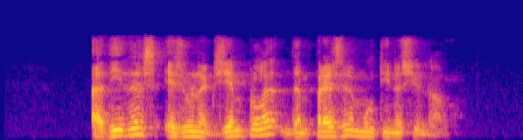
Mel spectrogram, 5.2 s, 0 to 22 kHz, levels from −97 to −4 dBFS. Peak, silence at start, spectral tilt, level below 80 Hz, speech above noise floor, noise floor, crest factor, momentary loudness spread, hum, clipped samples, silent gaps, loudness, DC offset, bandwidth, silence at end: -2 dBFS; 0.9 s; -6 dB/octave; -58 dBFS; 59 dB; -77 dBFS; 18 dB; 8 LU; none; under 0.1%; none; -18 LUFS; under 0.1%; 7.8 kHz; 0.8 s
